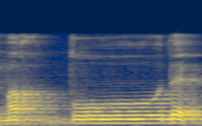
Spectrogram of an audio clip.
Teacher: اور یہ پر ہے، دو وہ مدہ ہے، پیش کے بعد وہ ساکن آنے کی وجہ سے مخضود. اور آخر میں دال ساکن وقفاً اس پہ قلقلہ ہوگا، اور یہ دال باریک ہے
